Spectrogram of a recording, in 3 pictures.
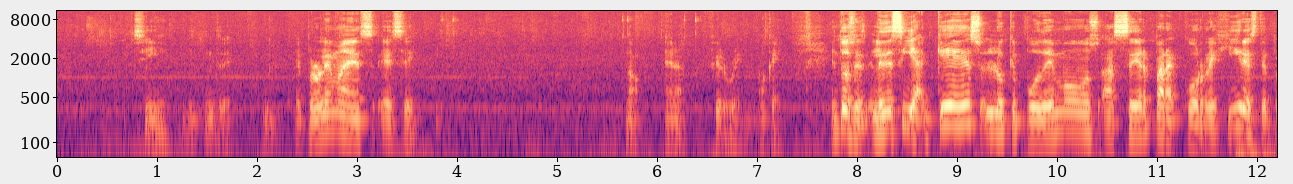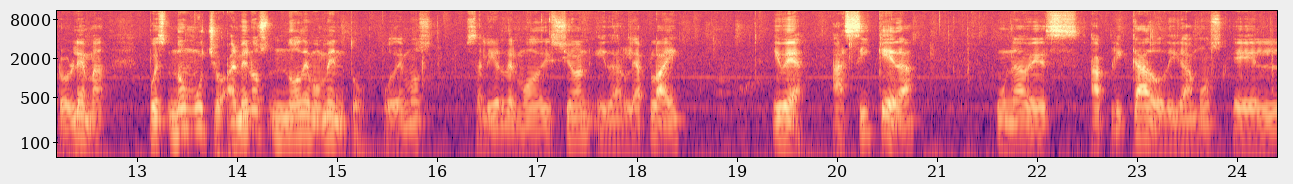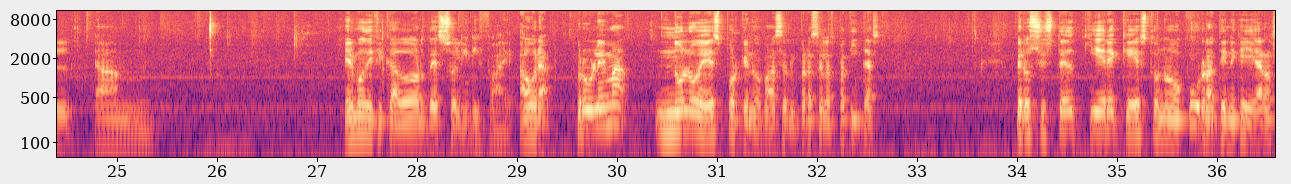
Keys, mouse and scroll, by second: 0.9-2.3 middle drag, 3.9 click, 5.6 click, 6.2 click, 10.1-13.3 middle drag, 16.0 Tab, 17.0 click, 18.0 scroll down 2, 18.2-21.3 middle drag, 21.8 shift+scroll down 1, 22.1-24.4 shift+middle drag, 24.5 shift+scroll up 1, 24.9 scroll down 1, 25.3-27.5 middle drag, 27.8 shift+middle click, 28.3 shift+middle click, 32.5 scroll down 2, 32.8-35.8 middle drag.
